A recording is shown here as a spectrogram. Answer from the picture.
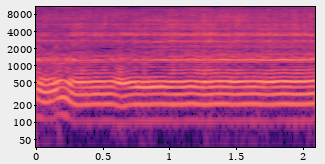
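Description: A man's voice chanting Quran recitation in melodic Egyptian style, a brief wavering ornament at the start and then one long note held steady on a single pitch.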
